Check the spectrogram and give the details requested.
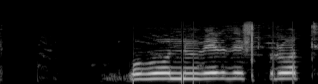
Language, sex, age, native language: Icelandic, female, 9, Icelandic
